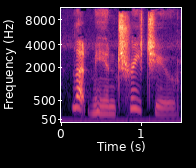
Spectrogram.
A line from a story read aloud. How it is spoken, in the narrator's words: cried Mr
